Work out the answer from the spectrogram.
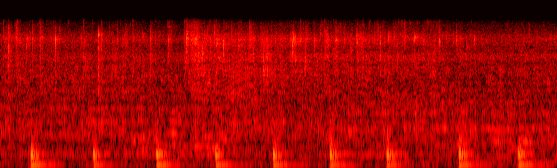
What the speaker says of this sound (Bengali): আরও কয়েকটা আমি ছেড়ে দিচ্ছি।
